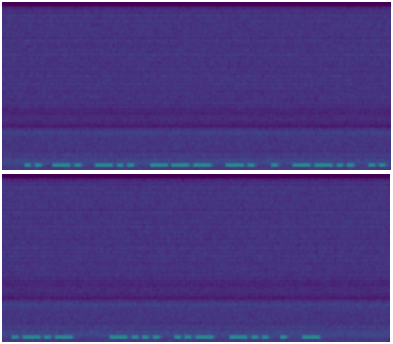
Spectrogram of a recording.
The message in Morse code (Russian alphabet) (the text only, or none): ИНДОНЕЗИЯ БУДЕТ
